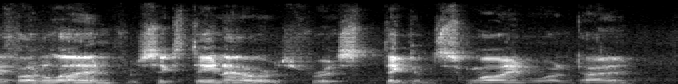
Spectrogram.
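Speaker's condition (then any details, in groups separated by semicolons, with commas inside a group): Traumatic brain injury; slurred speech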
